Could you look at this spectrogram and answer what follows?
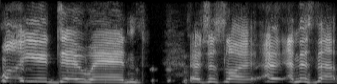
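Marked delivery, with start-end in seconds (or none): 0.0-1.4 mocking English voice acting. Mocking a game's English voice acting: mocking English game voice acting. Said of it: "I don't like the English voice acting".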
